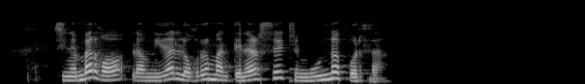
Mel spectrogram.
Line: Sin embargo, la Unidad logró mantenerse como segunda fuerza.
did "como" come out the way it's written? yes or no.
no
